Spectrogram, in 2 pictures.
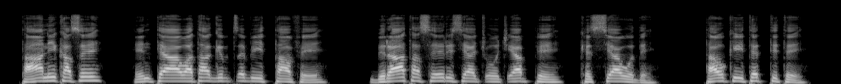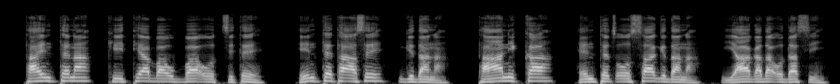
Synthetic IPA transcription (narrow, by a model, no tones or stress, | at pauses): t̪aːnɪkɐs̬ɛ | hɪnt̪ːɛaːwɐt̪ɐɡɪbt͡sʼːɛbiːt̪ːaːfɛ | bɪɾaːt̪ɐse̞ːɾɪs̬ɪjaːt͡ʃʼo̞ːt͡ʃʼːɪjaːpːɛkɛsːɪjaːwɔd̪ɛ̰ | t̪ɐwkiːt̪ɛt̪ːɪt̪e | t̪ɐhɪnt̪ːɛnɐkiːt̪ːɪjaːbɐʊbːaːo̞ːt͡sːɪt̪e | hɪnt̪ːɛt̪ɐːsɛɡɪd̪ɐnɐ̰ | t̪aːnɪkːɐ | hɪnt̪ːɛt͡sʼo̞ːsːaːɡɪd̪ɐnɐ̰ | jaːɡɐd̪ɐɔd̪ɐsḭː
